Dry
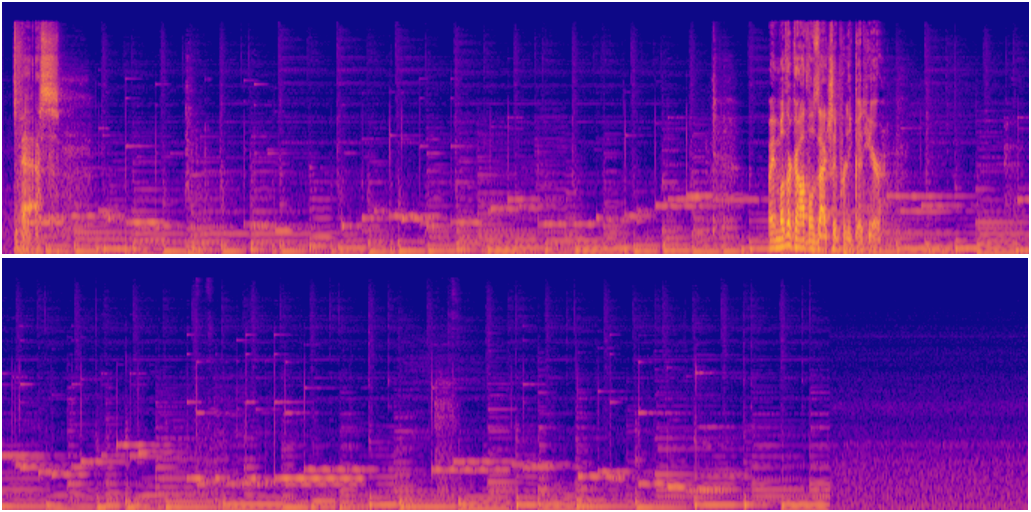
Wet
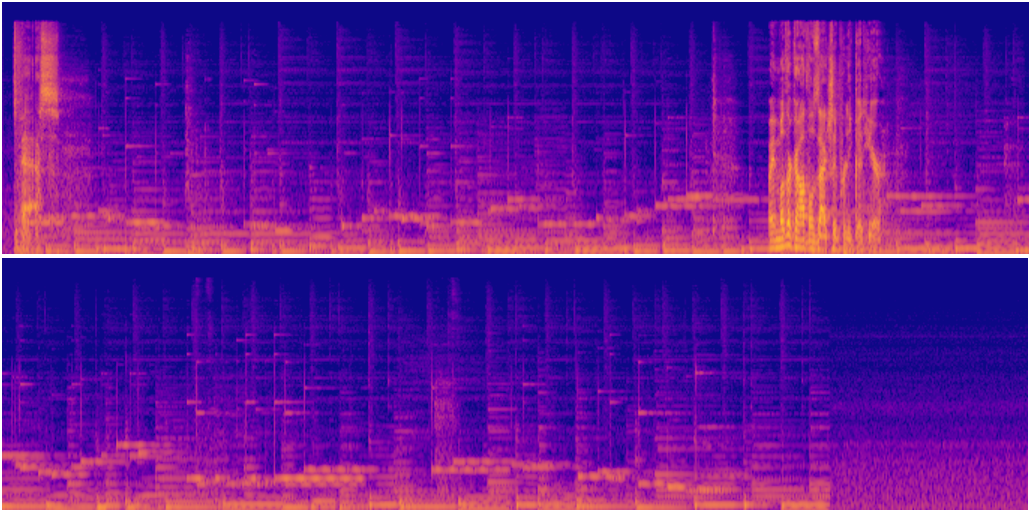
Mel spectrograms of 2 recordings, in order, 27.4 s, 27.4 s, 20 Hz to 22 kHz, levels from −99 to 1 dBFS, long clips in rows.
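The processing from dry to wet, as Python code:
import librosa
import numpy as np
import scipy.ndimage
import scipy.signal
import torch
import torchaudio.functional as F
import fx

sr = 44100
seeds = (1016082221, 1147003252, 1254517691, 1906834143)

y = fx.bass_treble(x, sr, bass_db=4, treble_db=-5, at=(13.62, 15.1))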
